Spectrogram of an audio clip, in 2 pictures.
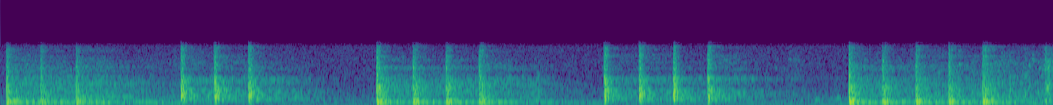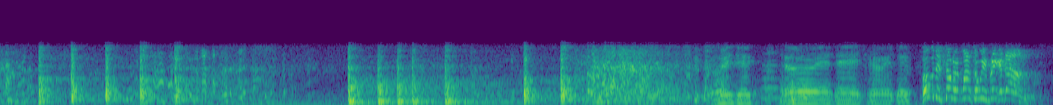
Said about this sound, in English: This is the house, and I shall now give the secret knock that only he and I know.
